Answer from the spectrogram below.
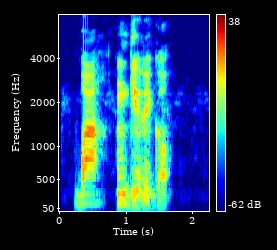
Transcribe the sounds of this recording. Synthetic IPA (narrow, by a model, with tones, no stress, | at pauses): ɡ͡ba˦ | ŋ̩˦ɡɪ˨ɾɪ˨ɡɔ˨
